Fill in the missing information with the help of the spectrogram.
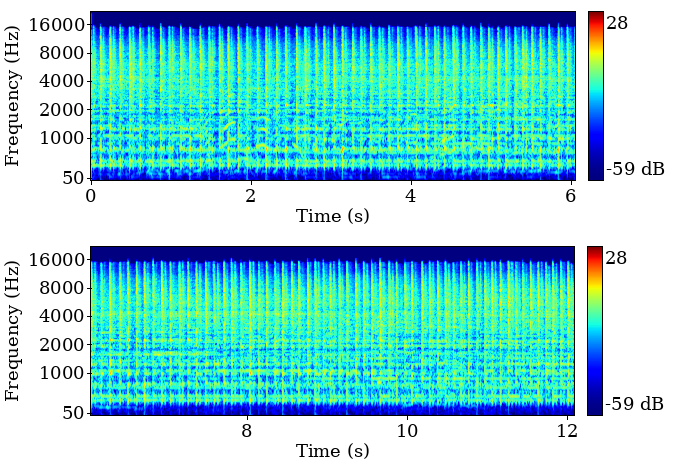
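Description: Festive drum music: a rapid, even drumbeat with sustained melodic tones over it.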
